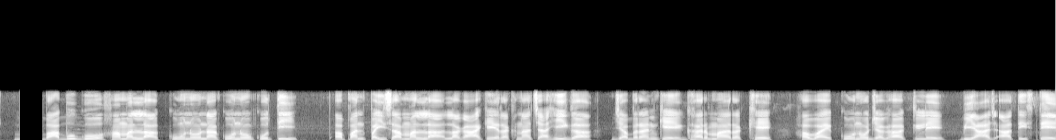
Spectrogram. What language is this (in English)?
Chhattisgarhi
